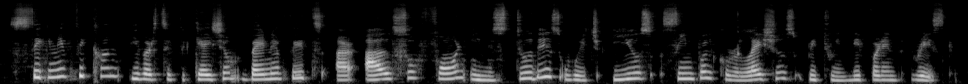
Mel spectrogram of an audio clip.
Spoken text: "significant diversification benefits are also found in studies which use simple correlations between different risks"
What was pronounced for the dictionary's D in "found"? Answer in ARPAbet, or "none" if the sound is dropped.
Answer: none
